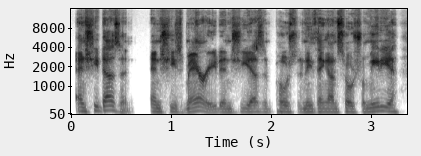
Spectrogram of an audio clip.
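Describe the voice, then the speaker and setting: A man's voice: on the low side, fast, pushed and bright, dry recording, clean studio sound. A man hosting a casual radio chat, acting out imagined remarks as he talks. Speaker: radio show host.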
